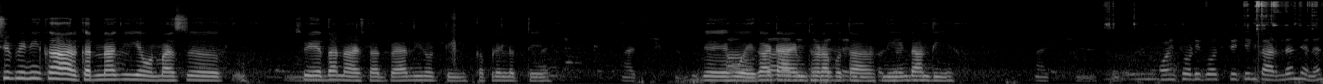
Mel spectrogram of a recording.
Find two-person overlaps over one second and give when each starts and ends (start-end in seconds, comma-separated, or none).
7.3-9.2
